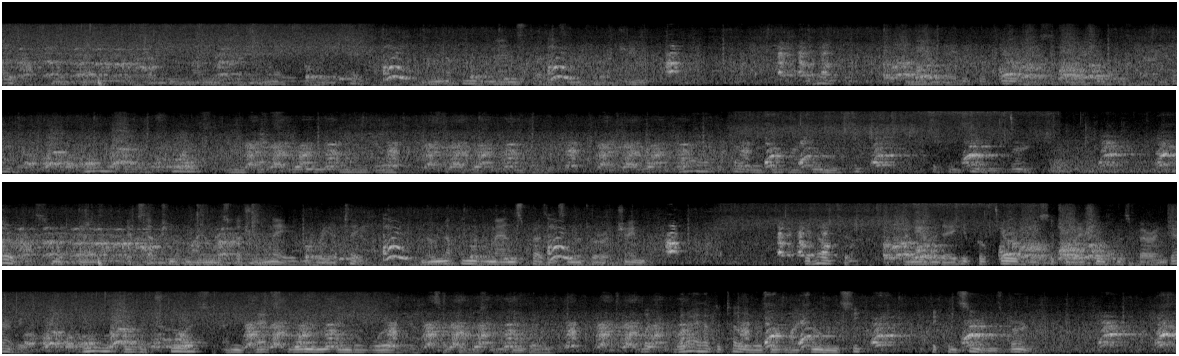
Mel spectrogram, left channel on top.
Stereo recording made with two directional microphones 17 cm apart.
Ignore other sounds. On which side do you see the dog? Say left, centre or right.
right.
